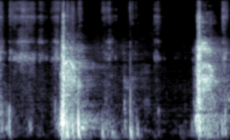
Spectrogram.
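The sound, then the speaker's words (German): Two abrupt, explosive sneezes, separated by about a second and a half, with faint snuffling and breathy noises in between. “Gesundheit.”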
